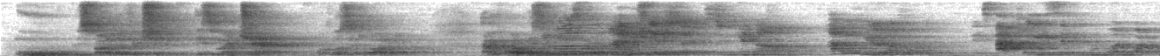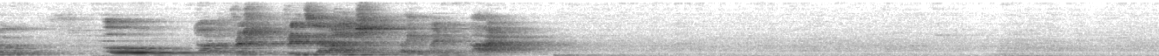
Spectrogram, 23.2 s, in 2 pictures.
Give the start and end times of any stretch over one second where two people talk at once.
5.4-6.8

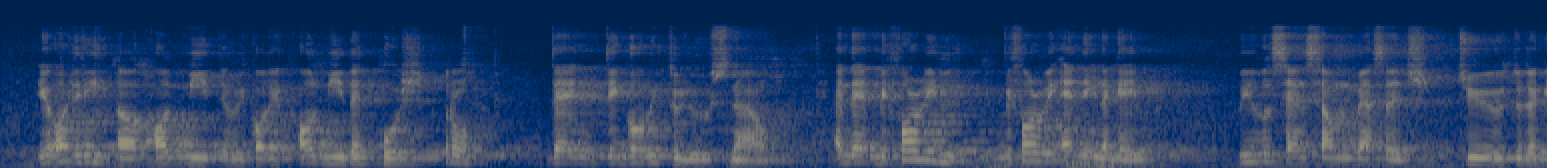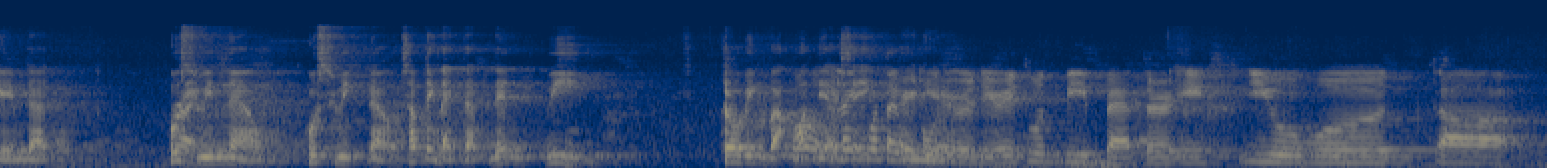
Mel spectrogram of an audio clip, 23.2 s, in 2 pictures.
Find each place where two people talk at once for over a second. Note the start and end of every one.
17.5-18.8

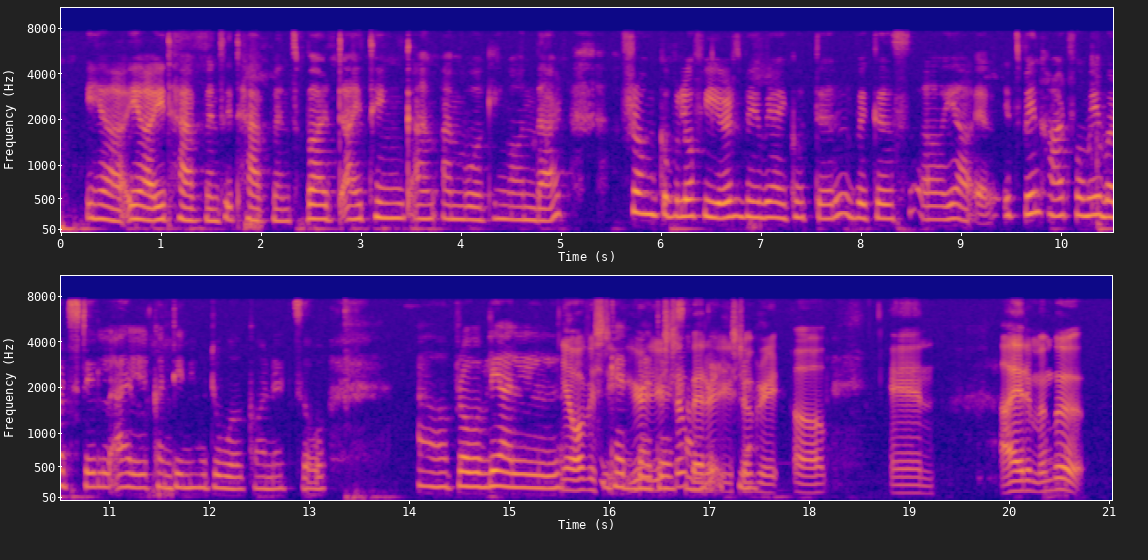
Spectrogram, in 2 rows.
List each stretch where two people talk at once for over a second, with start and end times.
16.1-17.5

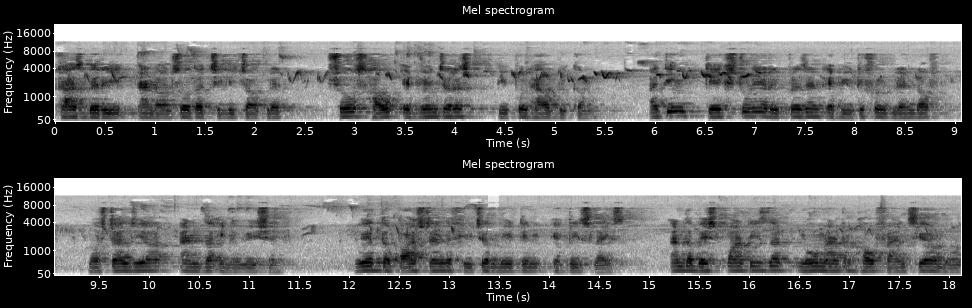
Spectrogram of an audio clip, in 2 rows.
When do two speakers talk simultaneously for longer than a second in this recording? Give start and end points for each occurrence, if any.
none

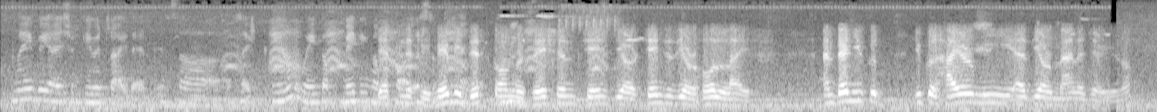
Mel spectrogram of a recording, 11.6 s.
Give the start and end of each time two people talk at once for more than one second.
3.7-5.3

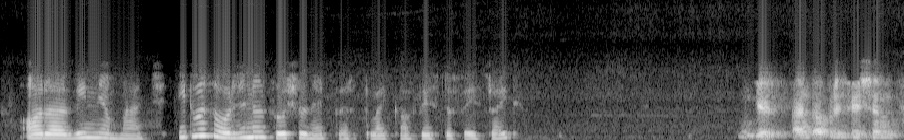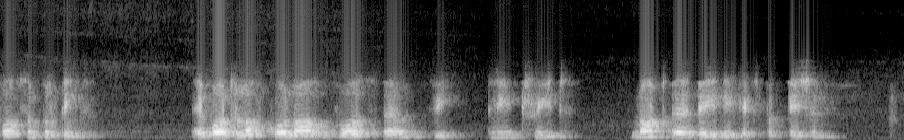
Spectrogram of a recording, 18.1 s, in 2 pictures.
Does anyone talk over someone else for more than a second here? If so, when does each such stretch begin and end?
none

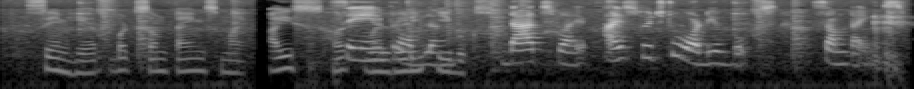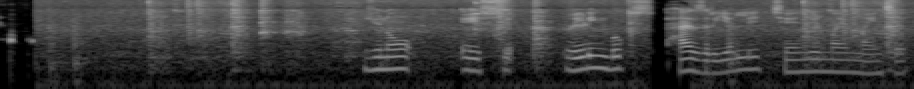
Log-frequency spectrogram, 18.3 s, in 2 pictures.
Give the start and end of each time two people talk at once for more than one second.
3.4-4.6

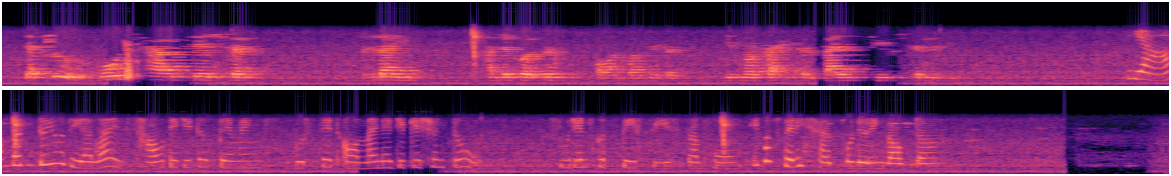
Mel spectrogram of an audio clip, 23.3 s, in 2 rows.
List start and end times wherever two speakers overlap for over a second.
none

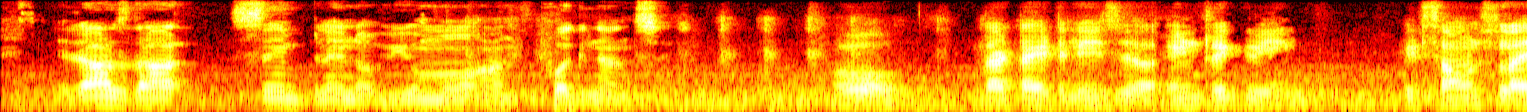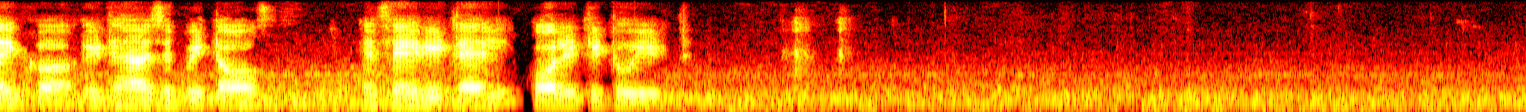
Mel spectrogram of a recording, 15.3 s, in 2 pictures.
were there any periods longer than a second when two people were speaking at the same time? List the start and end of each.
none

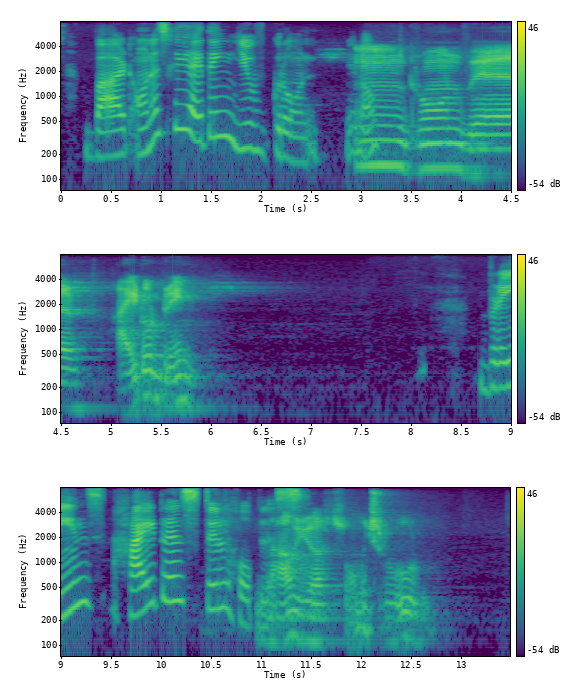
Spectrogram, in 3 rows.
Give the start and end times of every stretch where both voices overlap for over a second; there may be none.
none

